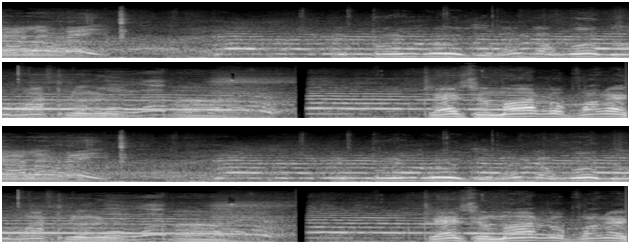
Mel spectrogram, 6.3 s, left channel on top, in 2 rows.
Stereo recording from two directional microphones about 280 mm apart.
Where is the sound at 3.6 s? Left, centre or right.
Right.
